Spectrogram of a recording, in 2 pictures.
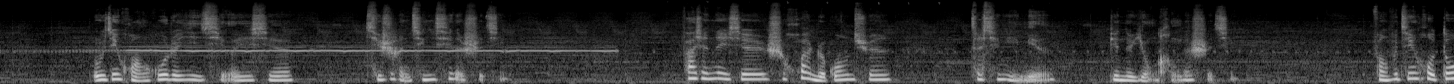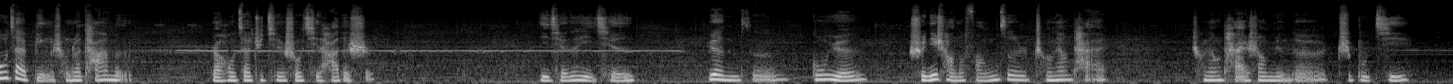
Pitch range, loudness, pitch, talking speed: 185-230 Hz, -21 LUFS, 205 Hz, 175 characters per minute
